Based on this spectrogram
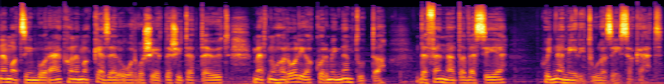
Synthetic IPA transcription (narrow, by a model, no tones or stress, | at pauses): nɛmɒt̪simbo̞ɾaːkhɒnɛmɒkɛzɛlø̰ːorvo̞ʃeːrt̪ɛʃiːt̪ɛt̪ːɛøːt̪mɛrt̪no̞ɦɒɾo̞liɒkːo̞rmeːɡnɛmt̪ut̪ːɒd̪ɛfɛnːaːlt̪ɒvɛseːjɛ | ho̞ɟnɛmeːlḭt̪uːlɒzḛːjsɒka̰ːt̪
